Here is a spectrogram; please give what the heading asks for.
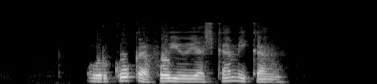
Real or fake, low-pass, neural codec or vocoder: fake; 7.2 kHz; vocoder, 44.1 kHz, 128 mel bands, Pupu-Vocoder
